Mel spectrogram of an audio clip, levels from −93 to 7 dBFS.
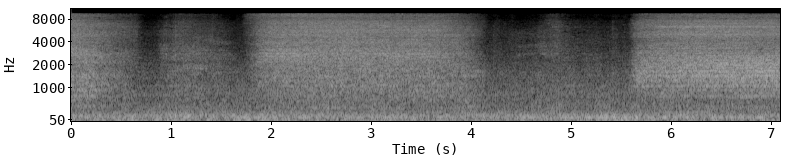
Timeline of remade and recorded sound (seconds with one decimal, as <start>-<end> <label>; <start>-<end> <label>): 0.0-0.5 recorded; 0.5-1.2 remade; 1.2-4.8 recorded; 4.8-5.4 remade; 5.4-7.1 recorded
